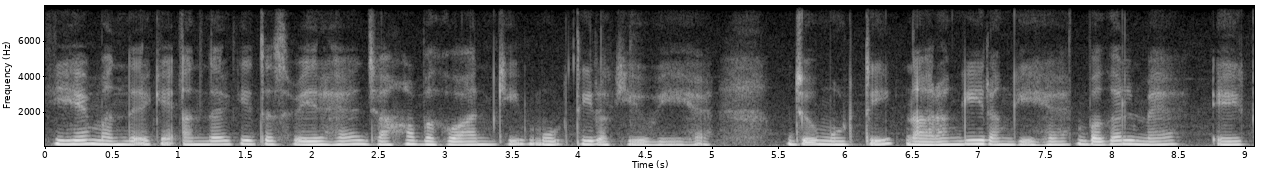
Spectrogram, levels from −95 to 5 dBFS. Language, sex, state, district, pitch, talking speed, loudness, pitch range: Hindi, female, Bihar, Gaya, 190 Hz, 160 wpm, -14 LUFS, 180-205 Hz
